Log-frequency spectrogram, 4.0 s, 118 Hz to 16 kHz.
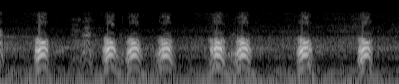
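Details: Dog filmed on 14 January 2020 gives eight quick, yappy barks in about four seconds, some in close pairs, over a faint steady hum.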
